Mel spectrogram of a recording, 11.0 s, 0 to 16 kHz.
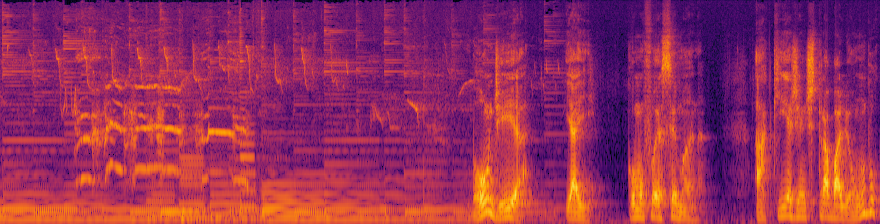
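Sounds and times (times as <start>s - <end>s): background music with held chords: 0.0s - 7.2s
small birds chirping: 0.0s - 8.0s
rooster crowing: 0.8s - 3.3s.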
